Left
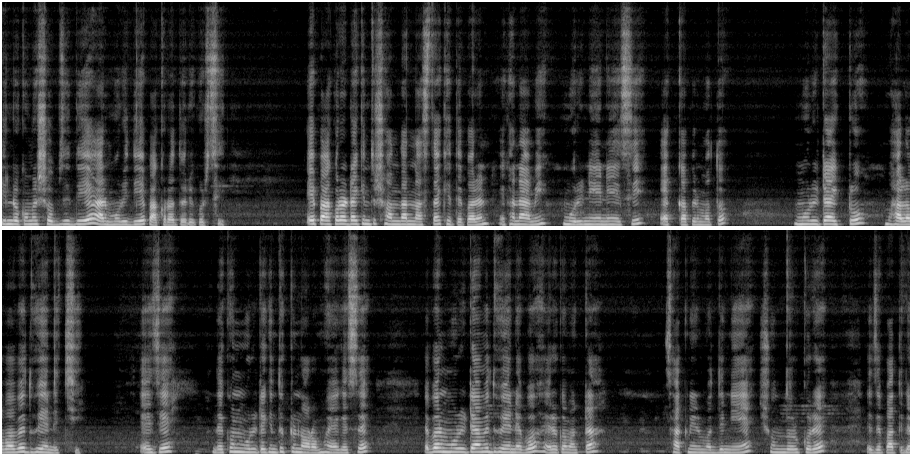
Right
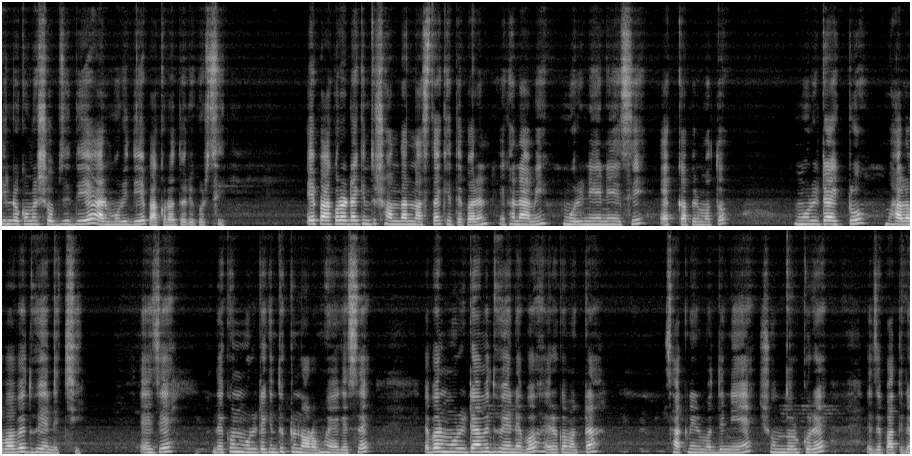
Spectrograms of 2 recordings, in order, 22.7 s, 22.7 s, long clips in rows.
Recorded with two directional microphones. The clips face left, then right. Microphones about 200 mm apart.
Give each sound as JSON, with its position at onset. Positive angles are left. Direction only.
{"t": 0.0, "sound": "a woman's voice", "side_deg": 30}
